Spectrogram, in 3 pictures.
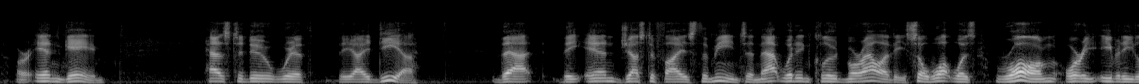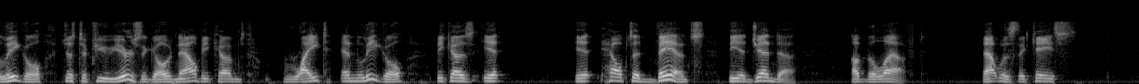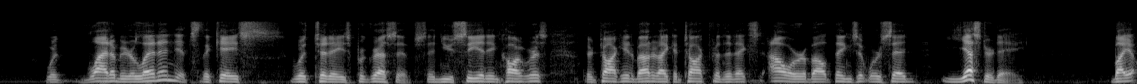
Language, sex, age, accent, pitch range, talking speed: English, male, 60-79, American, 120-145 Hz, 150 wpm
